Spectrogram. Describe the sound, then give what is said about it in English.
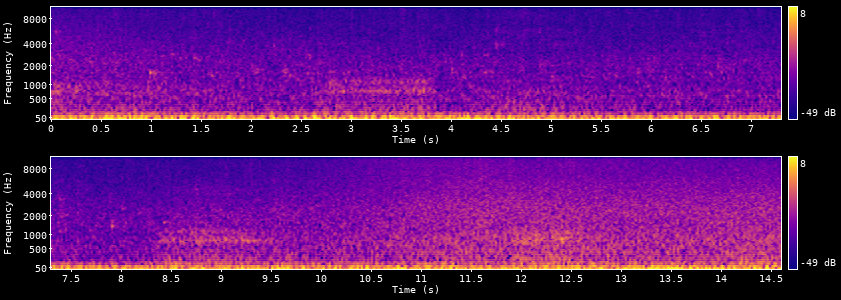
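A steady, hissing wash of ocean waves runs throughout, broad and fairly even in loudness, brightening into a slightly fuller surge toward the end. No one speaks. “And that insistent sound of the waves coming and going.”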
